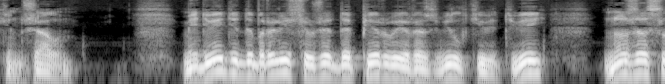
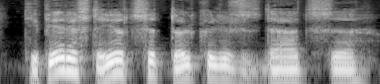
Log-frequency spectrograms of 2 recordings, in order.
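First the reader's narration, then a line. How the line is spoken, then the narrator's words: Dejected, sinking voice. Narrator (Russian): упавшим голосом проговорил Ван Штиллер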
